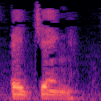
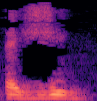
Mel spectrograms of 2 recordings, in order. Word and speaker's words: Beijing: By the way, it's Beijing, not Beijing. That drives my wife crazy when they say it on the Olympics. Back in Beijing, my wife always says Beijing. It's a hard J there, is that right?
